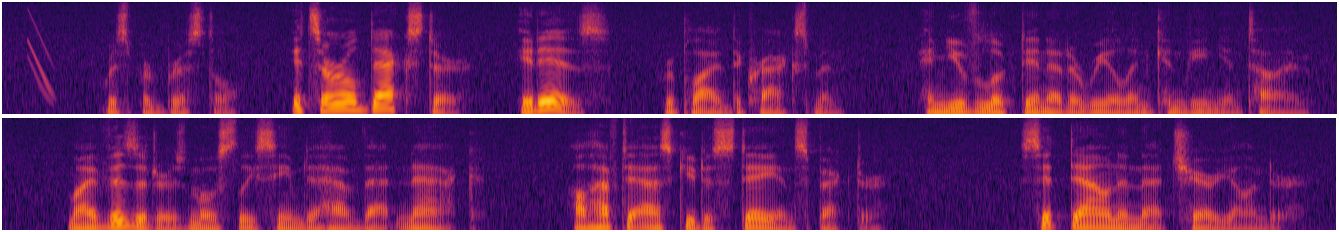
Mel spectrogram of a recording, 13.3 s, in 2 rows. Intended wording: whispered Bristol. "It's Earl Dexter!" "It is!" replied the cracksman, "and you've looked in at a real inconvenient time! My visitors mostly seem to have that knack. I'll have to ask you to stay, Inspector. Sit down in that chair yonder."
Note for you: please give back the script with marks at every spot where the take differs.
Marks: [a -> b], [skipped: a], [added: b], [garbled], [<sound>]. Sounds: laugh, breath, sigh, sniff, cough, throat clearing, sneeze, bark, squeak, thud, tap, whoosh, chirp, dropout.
[chirp] whispered Bristol. "It's Earl Dexter!" "It is!" replied the cracksman, "and you've looked in at a real inconvenient time! My visitors mostly seem to have that knack. I'll have to ask you to stay, Inspector. Sit down in that chair yonder."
